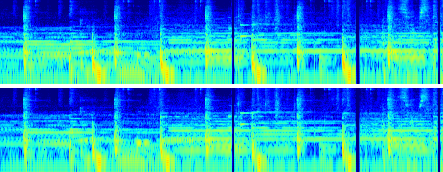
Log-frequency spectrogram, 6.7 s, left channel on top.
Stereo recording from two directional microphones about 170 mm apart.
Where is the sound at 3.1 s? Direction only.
5° left (ahead or behind).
